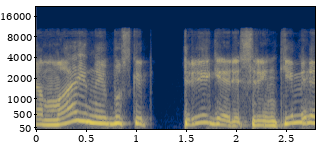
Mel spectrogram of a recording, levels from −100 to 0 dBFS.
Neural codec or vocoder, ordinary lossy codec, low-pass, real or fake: vocoder, 22.05 kHz, 80 mel bands, WaveNeXt; Opus, 16 kbps; 9.9 kHz; fake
